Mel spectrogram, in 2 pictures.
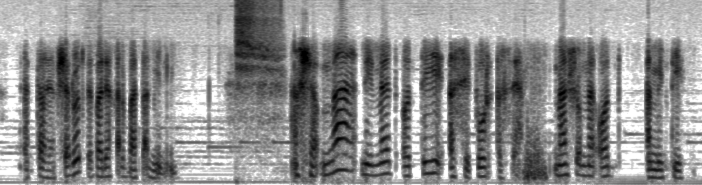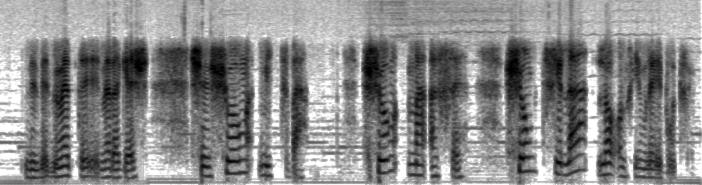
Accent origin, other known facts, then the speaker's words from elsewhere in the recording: Ukraine; now in Israel; אני גדלתי בברית המועצות, היום זה אוקראינה, פעם זה הונגריה. נולדתי להורים ניצולי שואה, בת יחידה.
